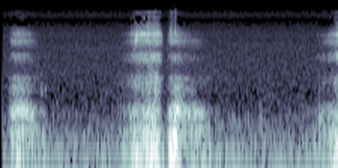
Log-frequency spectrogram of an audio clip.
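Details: Sleeping golden retriever snoring: two rough, rattling snores on the breath in, separated by quiet breathing.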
